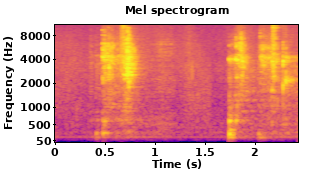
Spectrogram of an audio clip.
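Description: Wooden-framed chalkboard being picked up and moved: a faint brief scrape about half a second in, then a light knock near the end.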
